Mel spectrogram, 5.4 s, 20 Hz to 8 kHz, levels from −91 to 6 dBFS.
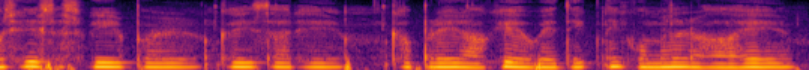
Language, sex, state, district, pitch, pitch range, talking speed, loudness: Hindi, female, Arunachal Pradesh, Papum Pare, 175 Hz, 170-180 Hz, 155 wpm, -16 LUFS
